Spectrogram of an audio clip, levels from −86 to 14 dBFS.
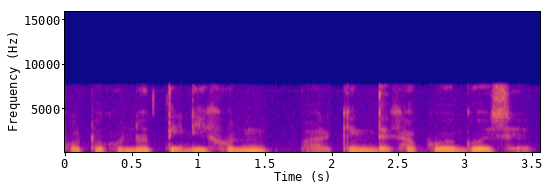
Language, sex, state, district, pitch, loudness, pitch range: Assamese, male, Assam, Sonitpur, 125 Hz, -17 LUFS, 120-135 Hz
